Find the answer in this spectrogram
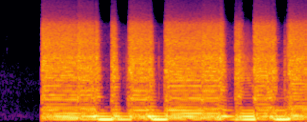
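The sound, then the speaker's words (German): A Telecaster electric guitar with relatively low output, played through a hard Rectifier distortion, plays chunky chords after a brief silence, with short choppy gaps between strums, dense and saturated throughout, no voices. “Das war eine relativ harte Verzerrung, aber die Telecaster hat verhältnismäßig wenig Output.”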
